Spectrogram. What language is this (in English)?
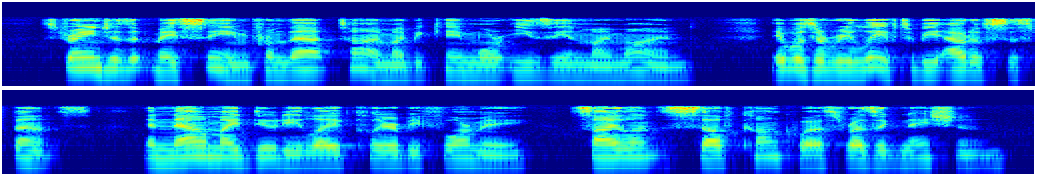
English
